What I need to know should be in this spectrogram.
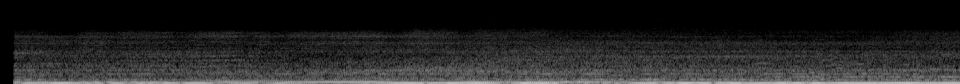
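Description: Loud electronic music with a heavy, booming bass pounds through large outdoor speakers.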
